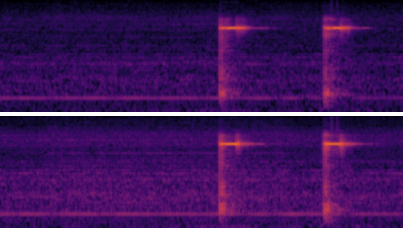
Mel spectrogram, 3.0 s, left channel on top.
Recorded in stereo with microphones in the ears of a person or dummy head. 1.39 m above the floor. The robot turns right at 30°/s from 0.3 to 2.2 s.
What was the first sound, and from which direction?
An alarm, 10° right (ahead or behind).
